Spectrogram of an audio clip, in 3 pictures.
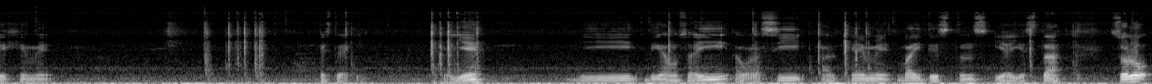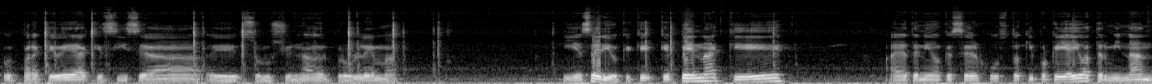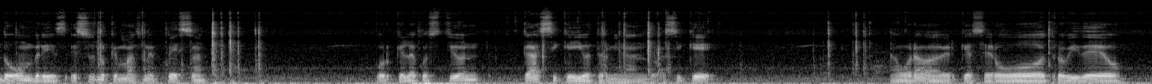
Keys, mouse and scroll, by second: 0.4 alt+shift+click, 2.3 alt+shift+a, 2.7 alt+shift+click, 4.3 g, 4.7 shift+y, 6.4 alt+shift+click, 8.4 alt+m, 8.8 alt+click, 9.9 middle click, 10.4 shift+click, 11.2 click, 12.0 g, 12.4 Escape, 12.8 click, 13.4 g, 14.0 Escape, 14.2 click, 15.0 g, 15.4 Escape, 16.0-17.0 shift+middle drag, 18.2 ctrl+r, 18.7 ctrl+click, 22.9 shift+click, 23.4-24.0 shift+scroll up 3, 25.2 shift+g, 25.3 y, 28.1 shift+click, 28.7 alt+shift+click, 29.5 alt+shift+m, 30.0 alt+click, 31.6 ctrl+r, 32.0 ctrl+click.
